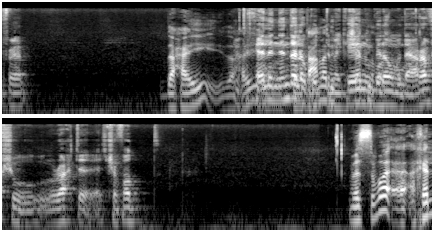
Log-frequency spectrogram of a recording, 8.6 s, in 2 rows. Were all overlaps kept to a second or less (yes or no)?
no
